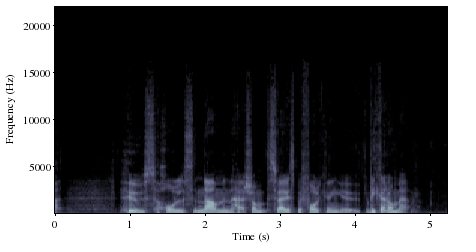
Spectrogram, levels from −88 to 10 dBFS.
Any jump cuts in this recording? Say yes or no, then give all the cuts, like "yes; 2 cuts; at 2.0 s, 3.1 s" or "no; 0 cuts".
yes; 2 cuts; at 2.8 s, 4.0 s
